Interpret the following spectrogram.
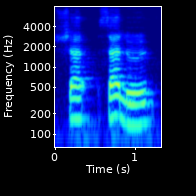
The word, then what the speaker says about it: salut: So, I want you to completely ignore the T. Don't pronounce it.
